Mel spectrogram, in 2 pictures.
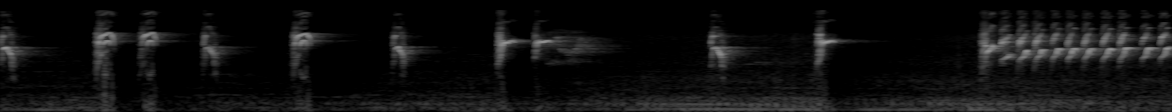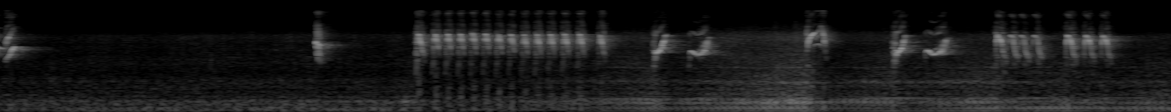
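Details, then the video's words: Master recording of a Sooty-headed bulbul in full 'tembak' song: a dozen sharp high chirps, then long fast rattling trills of rapid pulses, with faint low background hum in the second half. "Cucak Cungkok full tembak gacor"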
